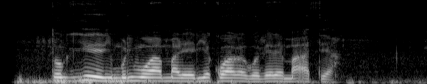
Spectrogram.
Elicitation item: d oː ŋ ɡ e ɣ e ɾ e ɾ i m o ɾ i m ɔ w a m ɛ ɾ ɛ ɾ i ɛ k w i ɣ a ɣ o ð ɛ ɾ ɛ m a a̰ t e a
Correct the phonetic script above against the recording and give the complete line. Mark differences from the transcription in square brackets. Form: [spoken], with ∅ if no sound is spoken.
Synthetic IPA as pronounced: [t] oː ŋ ɡ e ɣ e ɾ e ɾ i m o ɾ i m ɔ w a m [a] ɾ ɛ ɾ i ɛ k w [a] ɣ a ɣ o ð ɛ ɾ ɛ m a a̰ t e a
